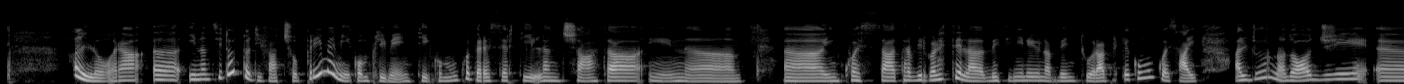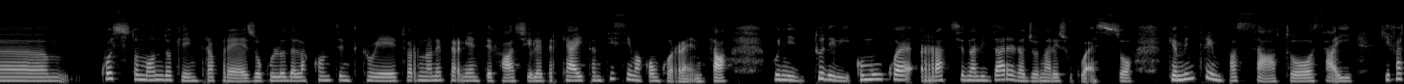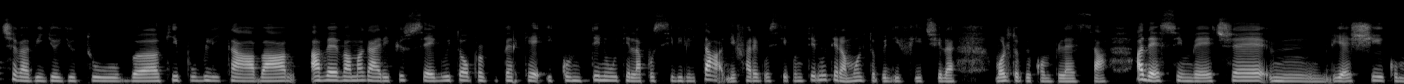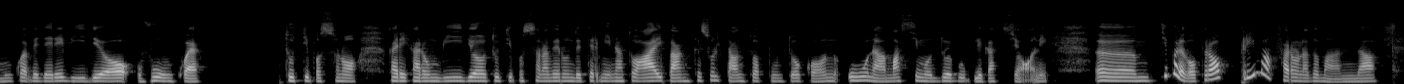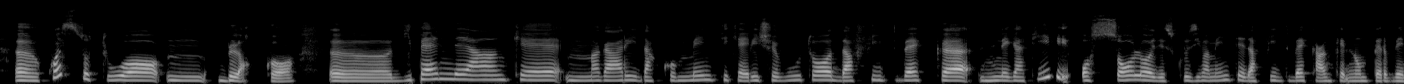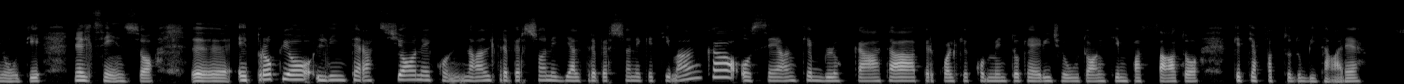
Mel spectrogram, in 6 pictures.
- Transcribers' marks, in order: "proprio" said as "propo"; in English: "hype"; in English: "feedback"; in English: "feedback"; "proprio" said as "propio"
- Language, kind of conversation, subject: Italian, advice, Come posso superare il blocco creativo e la paura di pubblicare o mostrare il mio lavoro?
- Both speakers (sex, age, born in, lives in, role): female, 25-29, Italy, Italy, user; female, 30-34, Italy, Italy, advisor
